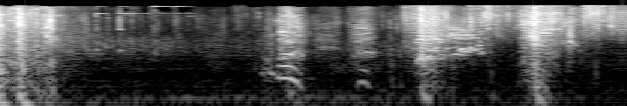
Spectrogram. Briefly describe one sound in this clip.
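A wolf snarls and growls up close.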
